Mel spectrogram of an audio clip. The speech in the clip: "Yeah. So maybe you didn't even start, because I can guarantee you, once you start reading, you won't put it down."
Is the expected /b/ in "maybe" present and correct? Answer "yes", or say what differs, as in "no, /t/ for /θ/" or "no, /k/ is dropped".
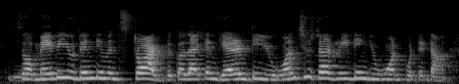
yes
